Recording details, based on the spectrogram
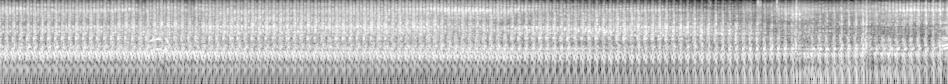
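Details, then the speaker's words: Onan MDJE two-cylinder diesel generator just started on glow plugs after about one minute, weak starter: loud chugging that stumbles and fires unevenly, not hitting on both cylinders; air suspected in fuel from the suction line in a bucket. "trying to hit on both cylinders. I think we got a little bit of air in the system."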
